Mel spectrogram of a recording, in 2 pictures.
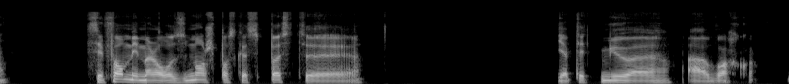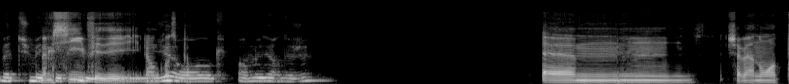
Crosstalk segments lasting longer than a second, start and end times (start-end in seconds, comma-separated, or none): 8.3-9.7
